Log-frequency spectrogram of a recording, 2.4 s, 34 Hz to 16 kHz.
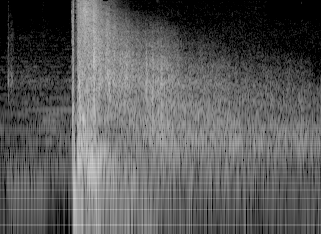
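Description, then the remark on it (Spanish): A single loud, sharp gunshot from a .357 Magnum revolver, fired in a ballistics test, cracks out after a brief quiet moment. The bullet passes through flesh, drywall and the ceiling while a chronograph measures its velocity. A long reverberant tail slowly fades. No one speaks. “Sarno usó la Magnum calibre 357 que incautó a Kevin Doctor.”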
